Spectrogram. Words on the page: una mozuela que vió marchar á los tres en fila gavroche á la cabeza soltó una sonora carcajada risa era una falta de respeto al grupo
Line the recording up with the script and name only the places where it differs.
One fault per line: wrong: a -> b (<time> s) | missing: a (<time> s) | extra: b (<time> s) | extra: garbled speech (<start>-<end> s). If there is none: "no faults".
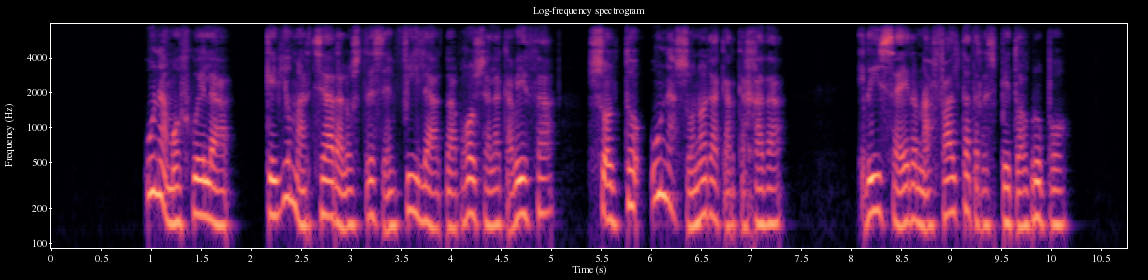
no faults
